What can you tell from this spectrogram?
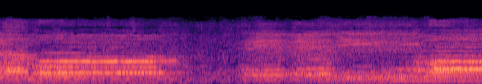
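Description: Nuns singing a hymn together in unison, holding long notes, with a short pause for breath about two seconds in.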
